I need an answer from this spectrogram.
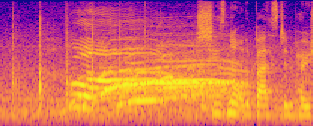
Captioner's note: cast cheering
